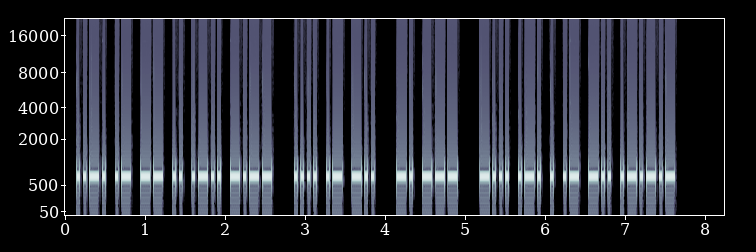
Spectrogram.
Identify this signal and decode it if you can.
Morse code, heard as a keyed tone, about 30 wpm, 700 Hz. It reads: FAMILY HAD NO BREAD.
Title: Sentences from Top 1600 Words 30wpm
